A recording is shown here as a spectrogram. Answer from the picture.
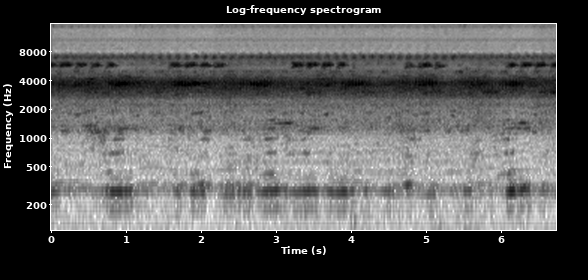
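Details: Insect sounds outside a home, a continuous high shrill hum with clusters of rapid higher pulsing chirps recurring about once a second, some softer mid-pitched buzzing underneath.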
